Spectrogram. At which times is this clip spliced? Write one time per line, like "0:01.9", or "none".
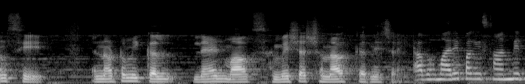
0:04.1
